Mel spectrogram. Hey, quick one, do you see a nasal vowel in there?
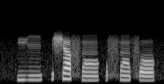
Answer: yes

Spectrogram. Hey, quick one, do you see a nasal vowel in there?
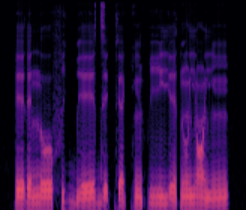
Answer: yes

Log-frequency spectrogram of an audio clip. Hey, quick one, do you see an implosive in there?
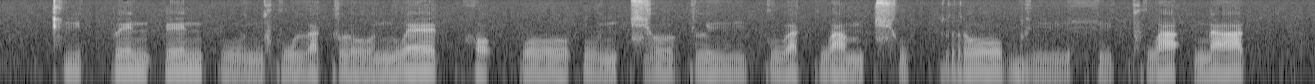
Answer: no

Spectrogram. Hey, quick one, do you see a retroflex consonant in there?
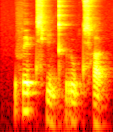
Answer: no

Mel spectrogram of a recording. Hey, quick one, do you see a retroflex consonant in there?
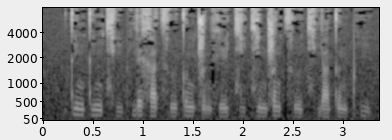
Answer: yes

